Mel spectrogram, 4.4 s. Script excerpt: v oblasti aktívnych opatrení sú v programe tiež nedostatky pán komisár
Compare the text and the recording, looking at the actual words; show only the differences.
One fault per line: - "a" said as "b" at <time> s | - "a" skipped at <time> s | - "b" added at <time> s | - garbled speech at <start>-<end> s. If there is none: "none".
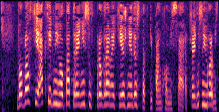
- garbled speech at 3.8-4.4 s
